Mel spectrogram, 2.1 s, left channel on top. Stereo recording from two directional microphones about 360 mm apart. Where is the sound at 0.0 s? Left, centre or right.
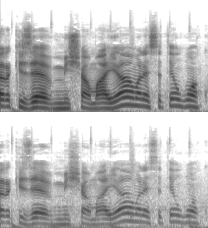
Centre.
